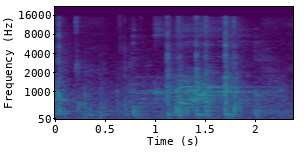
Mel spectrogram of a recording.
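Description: A Merkur slot machine's electronic game sounds: faint ticks and a short, simple tune played when a small win is shown on the reels, a little louder in the second second.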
